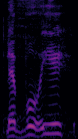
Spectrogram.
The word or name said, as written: lebU7yi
